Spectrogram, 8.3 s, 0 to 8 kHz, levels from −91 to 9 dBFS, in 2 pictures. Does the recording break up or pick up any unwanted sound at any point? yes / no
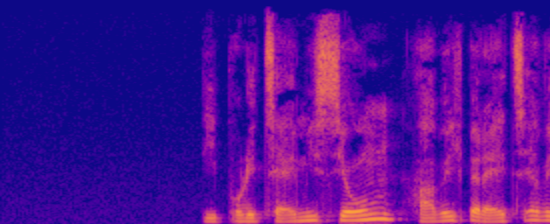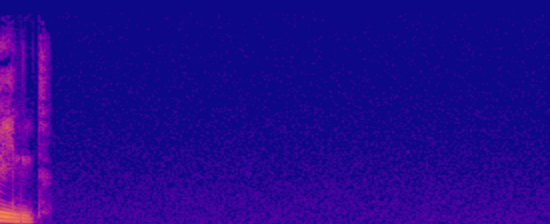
no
